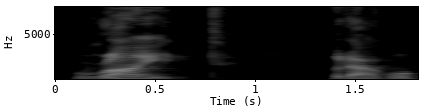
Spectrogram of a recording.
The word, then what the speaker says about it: right: 이번 표현은라고 하시면 되겠고요 로라고 썼지만 R 발음에 유의하셔서 right라고 발음하시면 좋겠습니다 품사는 형용사 뜻은 옳은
